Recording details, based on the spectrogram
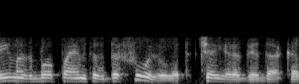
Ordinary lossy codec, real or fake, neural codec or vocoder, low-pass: Opus, 16 kbps; fake; vocoder, 44.1 kHz, 80 mel bands, Vocos; 3.6 kHz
